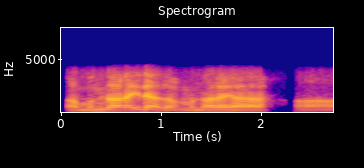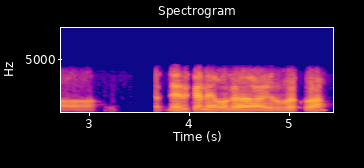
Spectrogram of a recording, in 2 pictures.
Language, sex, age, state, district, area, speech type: Kannada, male, 45-60, Karnataka, Davanagere, rural, conversation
